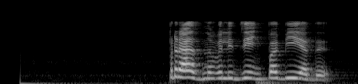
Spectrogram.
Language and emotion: Russian, positive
